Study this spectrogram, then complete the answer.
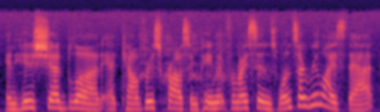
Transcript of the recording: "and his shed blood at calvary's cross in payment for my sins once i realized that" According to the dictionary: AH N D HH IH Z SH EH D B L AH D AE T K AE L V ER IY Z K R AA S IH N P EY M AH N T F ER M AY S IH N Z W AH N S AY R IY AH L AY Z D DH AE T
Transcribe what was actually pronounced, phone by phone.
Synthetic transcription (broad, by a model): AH N IH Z SH EH D B L AH D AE T K AE L V ER IY Z K R AA S IH N P EY M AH N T F ER M AY S IH N Z W AH N S AY R IY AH L AY Z DH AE T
